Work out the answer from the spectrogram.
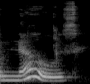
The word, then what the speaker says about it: nose: So nose is actually going to be, go ahead, guess. N O S E. Nose. Because the silent E made the O say its name.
